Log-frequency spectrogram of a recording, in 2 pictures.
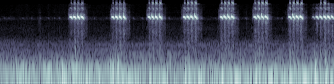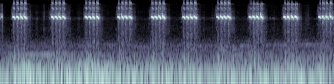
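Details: Cricket chirping, meant as a rat-pest repellent: after a brief quiet start, sharp high-pitched pulses follow at roughly four per second, evenly spaced, over a soft low background hum.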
